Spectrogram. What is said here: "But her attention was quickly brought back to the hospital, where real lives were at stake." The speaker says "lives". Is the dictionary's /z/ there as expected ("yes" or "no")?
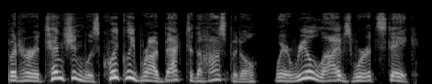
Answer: yes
